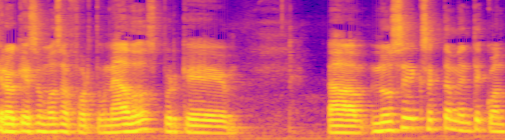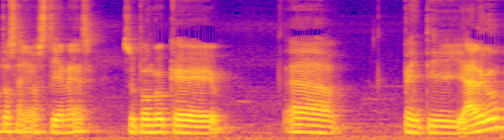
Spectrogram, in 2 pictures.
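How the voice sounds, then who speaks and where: A man talks at a very slow pace, with audible room echo around his voice. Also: medium pitch for a man, ordinary pitch variation. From southern Mexico, Tapachula near Guatemala border. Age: 20s. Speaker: podcast host. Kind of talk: casual interview chat.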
